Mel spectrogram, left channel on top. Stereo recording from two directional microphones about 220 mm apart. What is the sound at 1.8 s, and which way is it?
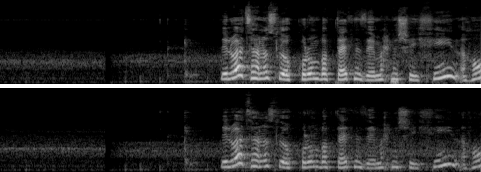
Speech, 30° left (ahead or behind).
